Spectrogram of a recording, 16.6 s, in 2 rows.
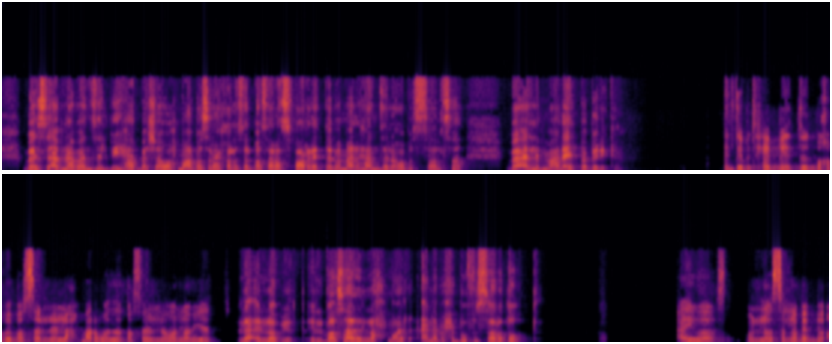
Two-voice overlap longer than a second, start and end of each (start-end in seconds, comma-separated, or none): none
